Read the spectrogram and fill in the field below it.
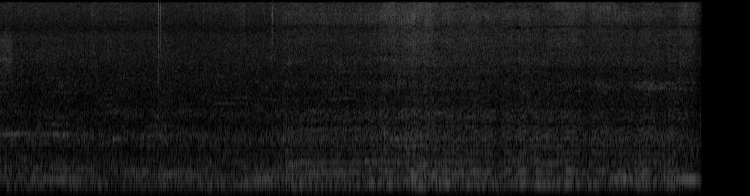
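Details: Red mason bees struggle for a nesting cavity beside completed mud cells. A continuous low buzzing drone grows slightly louder and more insistent before cutting off abruptly.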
